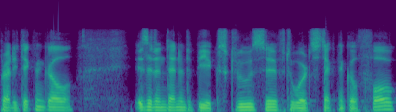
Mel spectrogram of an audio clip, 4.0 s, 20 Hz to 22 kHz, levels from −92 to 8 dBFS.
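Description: Nothing's actually wrong here: it's a bit of speech coming through what sounds like an AMR wideband (HD Voice) call link, and there's no technical fault to point to.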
